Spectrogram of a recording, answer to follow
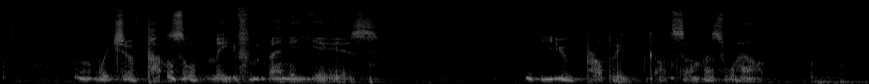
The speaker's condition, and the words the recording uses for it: Spasmodic dysphonia. I'd begun to notice I didn't have as much resonance as I used to, certainly not when I was doing drama as an undergrad in London.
